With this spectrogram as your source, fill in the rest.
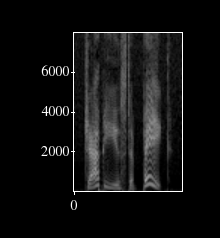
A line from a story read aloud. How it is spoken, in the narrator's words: cried little Davy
